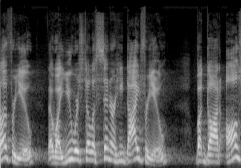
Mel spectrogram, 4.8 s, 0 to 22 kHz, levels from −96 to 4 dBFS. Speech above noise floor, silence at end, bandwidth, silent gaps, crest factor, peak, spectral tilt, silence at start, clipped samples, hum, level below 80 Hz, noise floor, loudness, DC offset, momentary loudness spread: 34 dB; 0 s; 17 kHz; none; 16 dB; -2 dBFS; -5 dB/octave; 0 s; under 0.1%; none; -76 dBFS; -52 dBFS; -18 LUFS; under 0.1%; 7 LU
